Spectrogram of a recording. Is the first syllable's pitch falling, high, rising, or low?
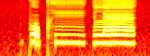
falling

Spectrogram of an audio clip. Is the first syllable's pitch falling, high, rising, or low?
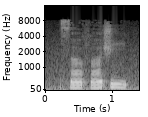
low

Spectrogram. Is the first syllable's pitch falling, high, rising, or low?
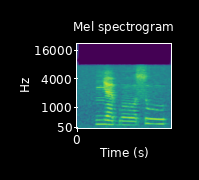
low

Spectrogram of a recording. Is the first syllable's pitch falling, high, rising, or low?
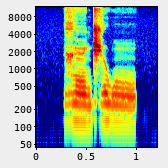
low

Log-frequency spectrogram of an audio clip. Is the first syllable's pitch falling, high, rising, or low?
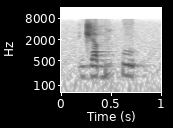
low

